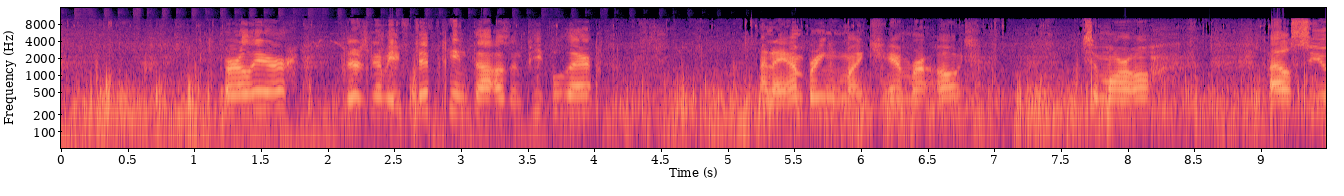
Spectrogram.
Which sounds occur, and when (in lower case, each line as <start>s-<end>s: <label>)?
0.0s-1.2s: wind noise (microphone)
0.0s-9.4s: run
0.0s-9.4s: wind
0.6s-1.0s: breathing
1.0s-1.1s: tick
1.2s-1.7s: male speech
1.6s-1.9s: breathing
1.8s-1.9s: wind noise (microphone)
1.9s-2.2s: chirp
2.1s-3.9s: male speech
2.5s-2.8s: wind noise (microphone)
4.0s-4.5s: breathing
4.0s-9.4s: wind noise (microphone)
4.3s-4.8s: chirp
5.2s-6.9s: male speech
6.9s-7.4s: breathing
7.6s-8.2s: male speech
8.1s-9.0s: breathing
